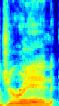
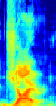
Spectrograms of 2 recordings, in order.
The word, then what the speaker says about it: Jiren: I go any further I made a mistake going I call jiren gyen so I just want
